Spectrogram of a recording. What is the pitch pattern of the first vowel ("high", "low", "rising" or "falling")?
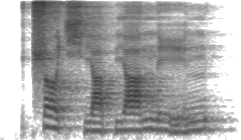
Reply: falling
